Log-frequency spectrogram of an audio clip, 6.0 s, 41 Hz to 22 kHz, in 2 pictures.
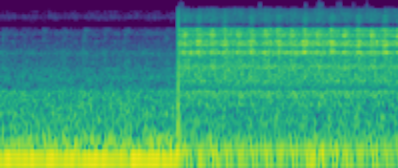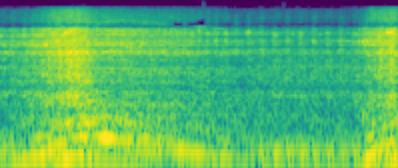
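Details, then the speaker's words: Toyota Land Cruiser 200 with 1VD-FTV diesel revving up and down with a hard, uneven knock. Injector no. 7 showed corrections of -2 and 1; disabling it stops the knock, so injector 7 is the faulty one. "Так, ну что, можно подвести итоги. В принципе, нужно разбираться с седьмой форсункой."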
